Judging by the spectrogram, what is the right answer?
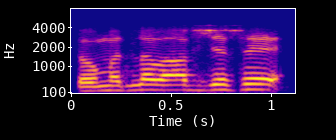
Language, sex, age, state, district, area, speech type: Urdu, male, 18-30, Uttar Pradesh, Gautam Buddha Nagar, rural, conversation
